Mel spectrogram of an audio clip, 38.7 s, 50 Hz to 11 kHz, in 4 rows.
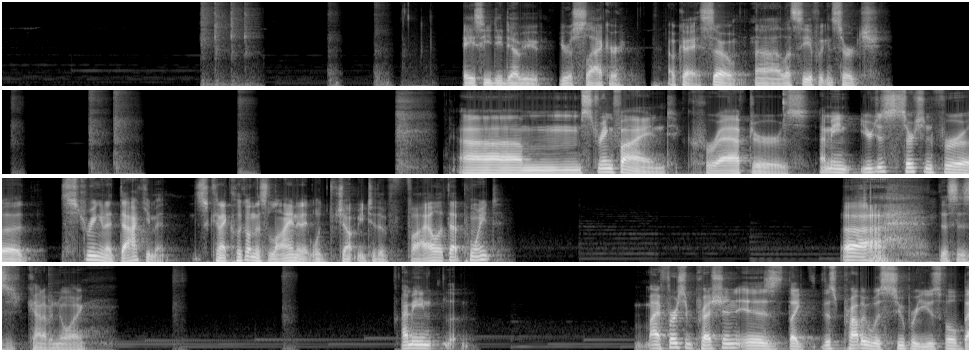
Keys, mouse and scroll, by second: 0.0-4.0 typing, 3.7 Escape, 7.2 Escape, 7.5 k, 8.8 alt+x, 9.8 ctrl+g, 12.0 r, 15.7-18.7 typing, 20.3 k, 22.4 click, 22.7 Return, 25.1 click, 25.7 Escape, 26.2 click, 26.8 Escape, 28.2 Escape, 29.5 ctrl+alt+j, 30.8 Return, 31.2 ctrl+alt+j, 31.9 Return, 32.5 j.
